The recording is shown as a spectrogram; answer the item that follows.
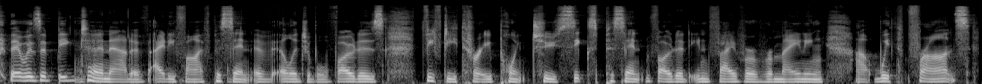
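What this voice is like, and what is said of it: Australian accent. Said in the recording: “my accent isn't really great at much other than Australian”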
